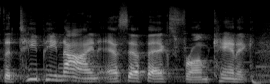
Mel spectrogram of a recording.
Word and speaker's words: Canik: the tp9 sfx from kanik and before you start typing away yes i know some guys call it the janik or the zhanik nothing like some random dude in toledo telling me how to pronounce turkish words socanic has surged in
